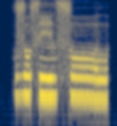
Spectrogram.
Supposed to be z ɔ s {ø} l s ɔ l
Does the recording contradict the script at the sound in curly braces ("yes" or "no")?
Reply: yes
